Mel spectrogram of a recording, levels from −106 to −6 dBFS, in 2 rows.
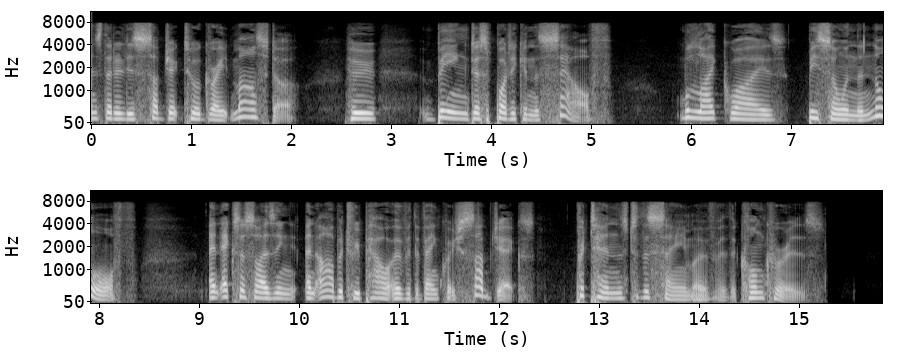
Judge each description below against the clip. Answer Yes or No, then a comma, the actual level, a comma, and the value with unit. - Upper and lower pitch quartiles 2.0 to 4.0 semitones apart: Yes, average, 3.4 semitones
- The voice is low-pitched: No, medium, 165 Hz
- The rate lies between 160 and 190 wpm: No, average, 145 wpm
